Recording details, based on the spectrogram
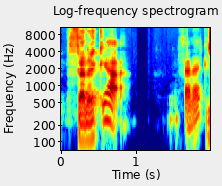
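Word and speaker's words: fennec: oh my God they're so I think it's pronounced fck what did I say finic F fenic isn't it f n NE c fenic yeah fck you said fck I do not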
